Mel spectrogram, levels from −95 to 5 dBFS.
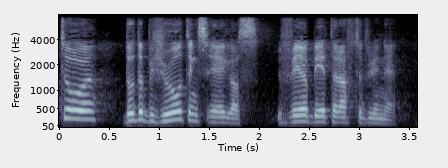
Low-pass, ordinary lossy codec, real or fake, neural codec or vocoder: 7.2 kHz; none; fake; codec, 24 kHz, 0.9 kbps, WavTokenizer, medium speech release version 1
